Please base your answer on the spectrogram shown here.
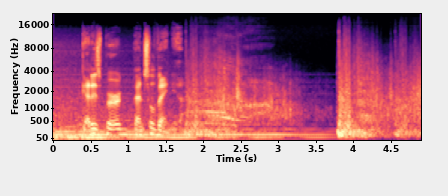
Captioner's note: gunshots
